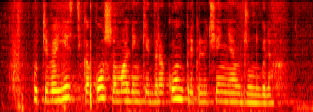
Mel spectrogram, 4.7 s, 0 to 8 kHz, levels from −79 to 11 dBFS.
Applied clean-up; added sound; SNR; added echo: none; none; none; reverberation time 0.8 s.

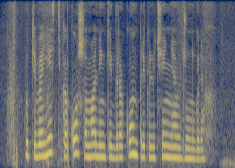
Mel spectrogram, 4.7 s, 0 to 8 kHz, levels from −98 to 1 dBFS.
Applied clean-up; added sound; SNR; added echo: none; none; none; none.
